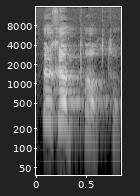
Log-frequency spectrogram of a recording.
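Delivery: fiery lover's defiance; passionate outburst. A narrator's reading. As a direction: throw it out with fervour. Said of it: "Elle parlait avec une animation si extraordinaire".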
